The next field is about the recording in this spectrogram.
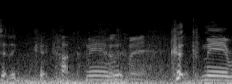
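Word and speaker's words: Cuckmere: the cut come here cookmir River there you go I pronounce it is cuck but whatever we're following that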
